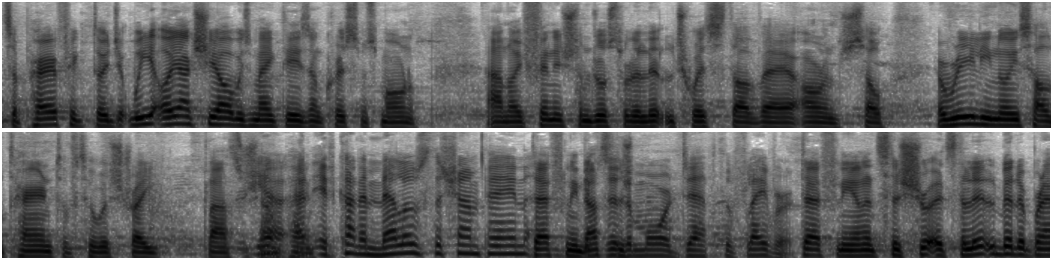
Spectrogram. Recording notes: live from the Aviva Stadium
